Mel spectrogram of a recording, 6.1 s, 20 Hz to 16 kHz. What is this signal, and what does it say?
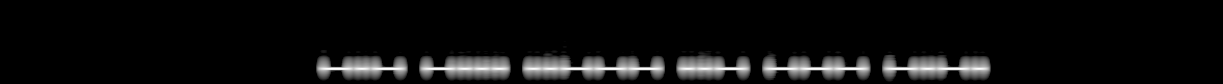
Morse code, heard as a keyed tone, about 28 wpm, 700 Hz. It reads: KB2UOC
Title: USA Call Signs - 6 Characters - Repeated 2x - 28wpm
